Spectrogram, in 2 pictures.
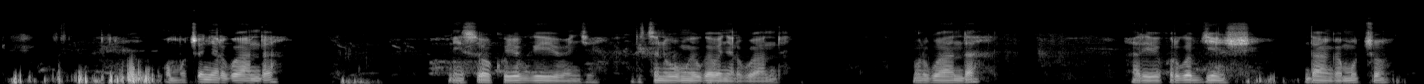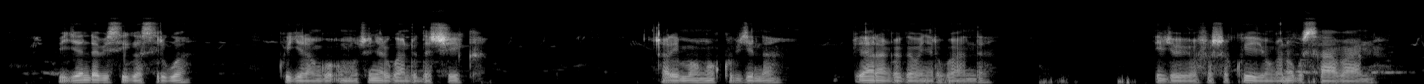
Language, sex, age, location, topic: Kinyarwanda, male, 36-49, Nyagatare, government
